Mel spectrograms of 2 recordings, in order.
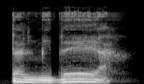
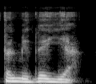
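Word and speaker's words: תלמידיה: Talm, talmidea. Talmidea. No es talmideya. Talmideya. Ahí usted estaría pronunciando el nombre corto de Shemameforage, el tetragramatón, el nombre impronunciable, incorruptible. Entonces no es talmideya, es talmidea.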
